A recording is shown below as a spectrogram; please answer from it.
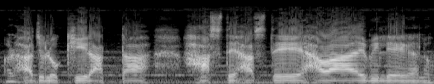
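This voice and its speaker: A man narrating a scripted horror story dramatically, measured and suspenseful, with pauses between phrases. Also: deep voice, monotone, bright, forceful tone, faint music behind.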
